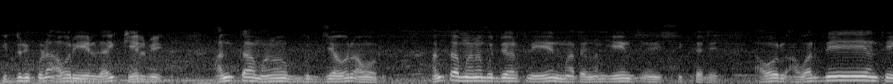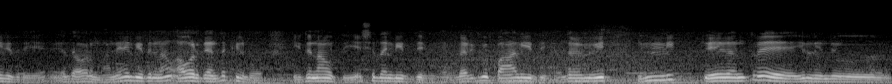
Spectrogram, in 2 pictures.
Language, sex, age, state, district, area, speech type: Kannada, male, 60+, Karnataka, Dakshina Kannada, rural, spontaneous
